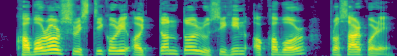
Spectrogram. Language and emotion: Assamese, neutral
